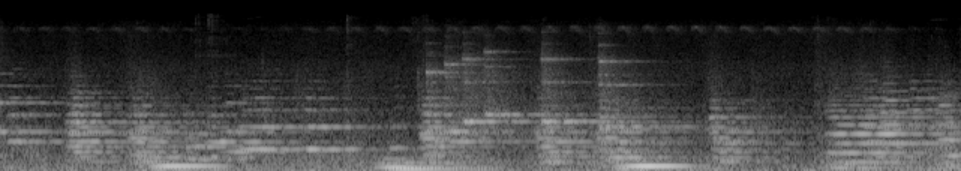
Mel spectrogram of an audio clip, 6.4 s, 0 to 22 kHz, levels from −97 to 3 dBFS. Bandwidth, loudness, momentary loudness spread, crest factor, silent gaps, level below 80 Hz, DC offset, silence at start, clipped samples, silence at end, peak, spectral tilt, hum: 11.5 kHz; -33 LUFS; 13 LU; 16 dB; none; -40 dBFS; under 0.1%; 0 s; under 0.1%; 0 s; -16 dBFS; -8 dB/octave; none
